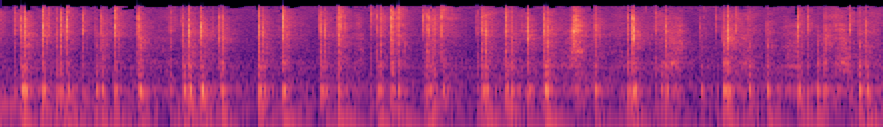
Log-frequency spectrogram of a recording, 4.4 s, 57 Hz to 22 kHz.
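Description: Long pink acrylic nails on both hands tap and scratch across a flat, solid white laminate tabletop. A quick, uneven patter of sharp clicks mixed with scratching changes pace, each tap dying away almost at once with a faint tone near 330 Hz.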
